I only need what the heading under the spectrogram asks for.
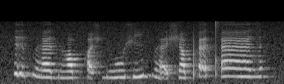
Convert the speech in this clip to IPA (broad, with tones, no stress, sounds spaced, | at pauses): ḛ˦ bʱ æ˨ dʱ ɑ˨ pʰ ɑ̰˨ ʃ dʱ uː˨ ʃ iː˦ bʱ æ̰˨ ʃ ɑ˨ pʼ æ̰˦ tʼ æː˦ z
